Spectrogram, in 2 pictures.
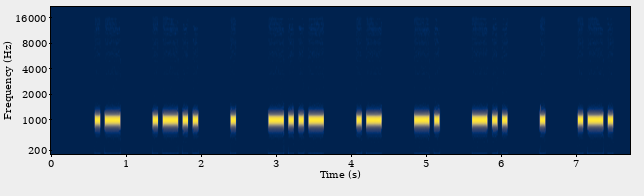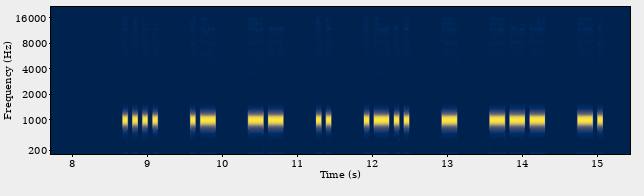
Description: Morse code, heard as a keyed tone, about 18 wpm, spaced as for 12 wpm, 1000 Hz. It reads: ALEXANDER HAMILTON
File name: qotdfiles / 12wpm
